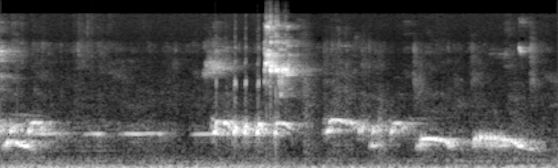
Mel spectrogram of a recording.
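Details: Zebra dove (perkutut) of the Tuban type with a clear 'crystal' voice sings a run of soft, rounded coos. Steady notes step between two pitches, with a brief burst of high chirping from other birds midway.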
